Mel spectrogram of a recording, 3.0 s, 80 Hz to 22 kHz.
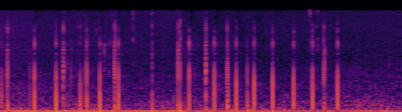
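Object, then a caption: Rough mineral crystal stone. Fingertips and nails tap and scratch the faceted surface of a large, solid, rough black mineral crystal with green and white specks, held in one hand. About twenty sharp, bright clicks ring out quickly over a steady low hum near 100 Hz.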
